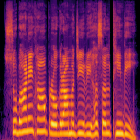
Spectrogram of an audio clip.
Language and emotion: Sindhi, neutral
